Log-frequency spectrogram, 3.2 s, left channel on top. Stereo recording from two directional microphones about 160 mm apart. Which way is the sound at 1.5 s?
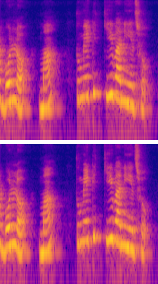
15° right (ahead or behind).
